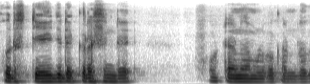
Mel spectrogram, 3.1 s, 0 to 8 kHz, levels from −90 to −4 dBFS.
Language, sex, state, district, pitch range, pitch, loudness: Malayalam, male, Kerala, Kollam, 105-115 Hz, 110 Hz, -17 LUFS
